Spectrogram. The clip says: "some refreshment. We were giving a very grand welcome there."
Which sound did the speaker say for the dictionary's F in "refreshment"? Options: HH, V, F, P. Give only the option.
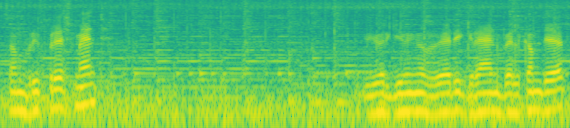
P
